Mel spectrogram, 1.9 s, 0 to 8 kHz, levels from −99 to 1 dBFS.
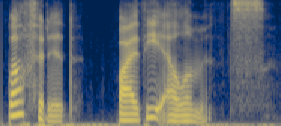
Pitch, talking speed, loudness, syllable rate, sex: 165 Hz, 130 wpm, -19 LUFS, 5.3 syllables/s, female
